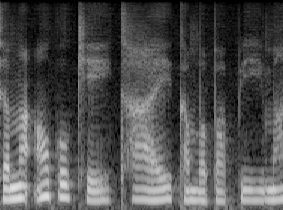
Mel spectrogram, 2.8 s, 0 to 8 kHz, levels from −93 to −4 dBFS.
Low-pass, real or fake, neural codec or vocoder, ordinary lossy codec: none; fake; codec, 16 kHz, about 1 kbps, DyCAST, with the encoder's durations; none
